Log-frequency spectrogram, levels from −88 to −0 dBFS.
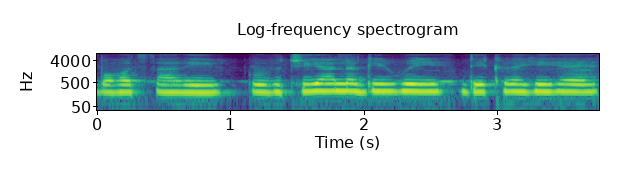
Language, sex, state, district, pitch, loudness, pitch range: Hindi, female, Maharashtra, Gondia, 210 Hz, -15 LUFS, 200-215 Hz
